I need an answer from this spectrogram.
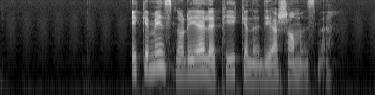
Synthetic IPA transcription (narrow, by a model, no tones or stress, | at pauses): ɪkəmɪnst̪nɔɖeːjɛləɾpʰiːkənəd̪iːæːʃɑmənsmḛː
